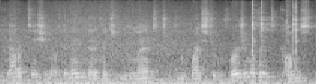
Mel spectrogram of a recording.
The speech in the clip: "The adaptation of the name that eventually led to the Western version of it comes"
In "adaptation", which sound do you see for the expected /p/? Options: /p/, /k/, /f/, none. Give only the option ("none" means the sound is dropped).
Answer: /p/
